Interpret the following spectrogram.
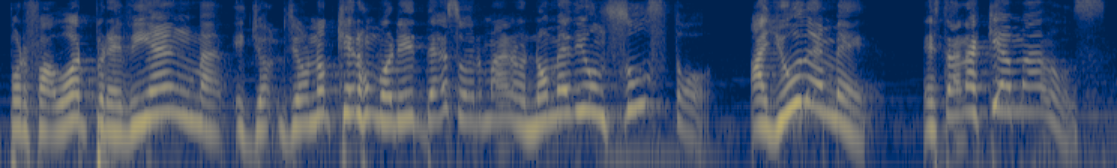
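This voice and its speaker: A woman's voice: high voice, lively intonation, unhurried, soft background music. A woman pastor preaching a sermon in a conversational, coaxing way, often checking in with her listeners. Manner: conversational, coaxing, frequent "verdad" and "amados".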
